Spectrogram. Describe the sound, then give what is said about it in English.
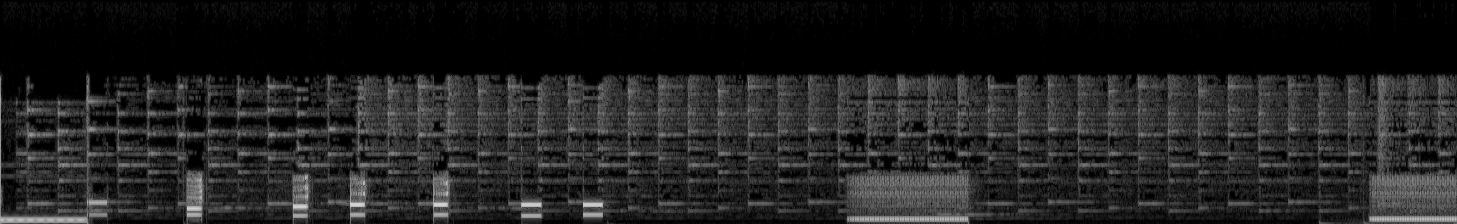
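Someone dials a telephone number on a touch-tone keypad. A brief dial tone is followed by a quick series of clear, pitched key beeps, then two long, loud ringback tones separated by quiet. “Dialing at random.”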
